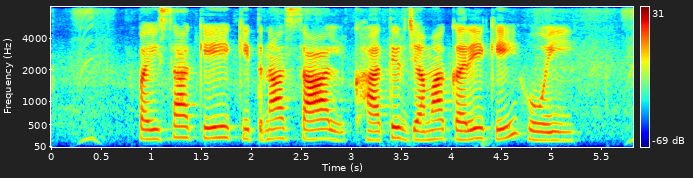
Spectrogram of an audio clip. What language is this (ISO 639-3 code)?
bho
